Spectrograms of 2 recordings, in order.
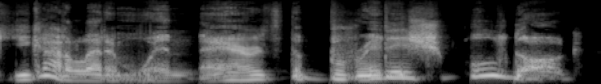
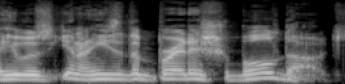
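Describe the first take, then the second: First: A light mock British accent; playful half-hearted British accent. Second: Said in the usual way. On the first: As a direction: toss off the line in a hint of British. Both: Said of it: "Do you have a good British accent you can give us?".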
